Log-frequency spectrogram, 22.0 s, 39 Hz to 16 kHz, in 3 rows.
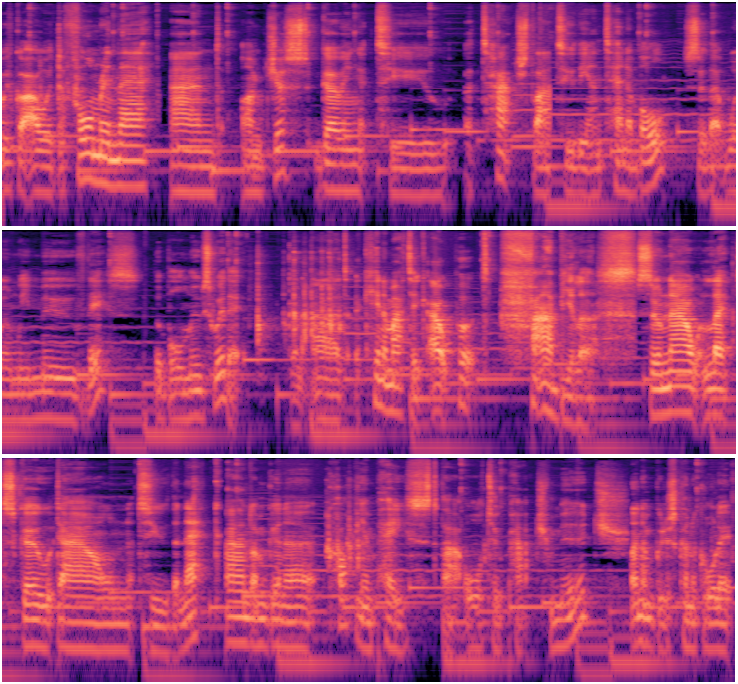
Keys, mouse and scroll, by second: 0.6 ctrl+z, 1.1 click, 1.5 space, 1.9 click, 9.6 click, 9.8 Return, 9.9-11.1 typing, 12.1 click, 12.3 space, 13.6 scroll up 1, 14.5-15.1 scroll down 1, 15.1-16.0 scroll up 1, 16.0 click, 16.9 click, 17.9 ctrl+c, 18.1 ctrl+v, 18.8 click, 19.6 click, 21.7-22.0 typing.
